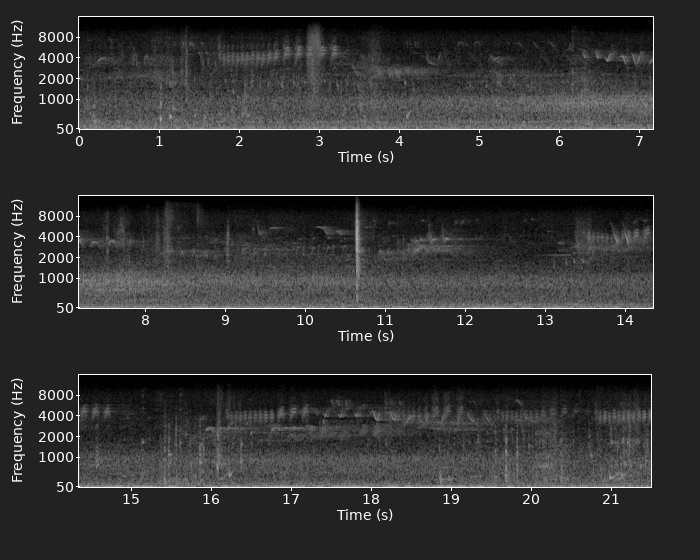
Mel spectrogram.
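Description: Wild birds singing from the surrounding woods, short trilled phrases every second or two, over a steady low rumble of wind on the microphone. One sharp click about halfway through.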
